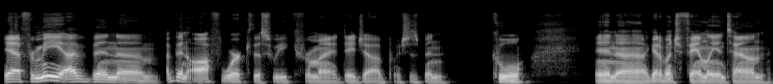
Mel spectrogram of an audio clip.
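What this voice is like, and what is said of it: Congested, nasal voice. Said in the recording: “I've been fighting this sinus infection, which you might be able to hear in my voice.”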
